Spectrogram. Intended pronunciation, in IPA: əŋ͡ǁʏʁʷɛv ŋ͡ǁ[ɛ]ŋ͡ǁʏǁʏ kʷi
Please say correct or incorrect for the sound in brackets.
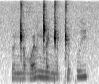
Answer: correct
